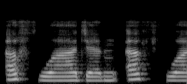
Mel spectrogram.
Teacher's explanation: फा और वाव ये दोनों होंठों से अदा होने वाले हरूफ हैं। तो फा फर्रा मिन लुब्बिन में है, तो अफ आपको इस पे हम्स भी करना है, मीन्स के एयर फ्लो लेके आनी है।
